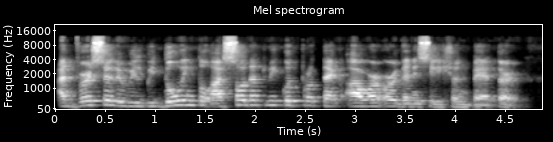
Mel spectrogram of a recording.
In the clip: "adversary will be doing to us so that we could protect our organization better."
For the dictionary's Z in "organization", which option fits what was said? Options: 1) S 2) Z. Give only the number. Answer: 1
